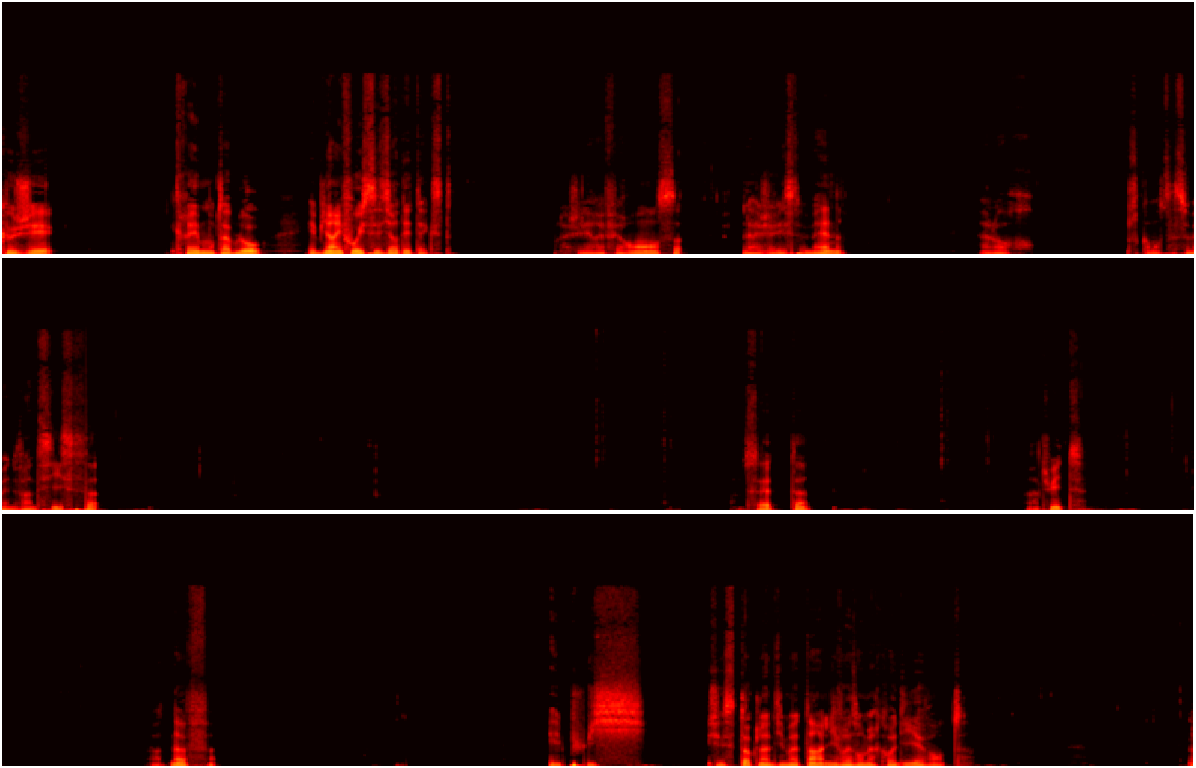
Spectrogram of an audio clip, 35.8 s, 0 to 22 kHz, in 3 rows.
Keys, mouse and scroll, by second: 1.7 click, 3.0 click, 4.2-8.3 typing, 5.5 Tab, 10.2 click, 11.2 click, 12.7 space, 12.9 KP_2, 13.1 KP_6, 14.3 click, 15.5 ctrl+c, 16.2 ctrl+click, 16.6 ctrl+v, 17.7 BackSpace, 18.4 KP_7, 19.7 ctrl+click, 20.0 ctrl+v, 21.2 BackSpace, 21.6 KP_8, 24.2 ctrl+click, 24.5 ctrl+v, 25.7 BackSpace, 26.2 KP_9, 29.8 click, 32.7 click, 34.2 click, 34.6-35.7 typing.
